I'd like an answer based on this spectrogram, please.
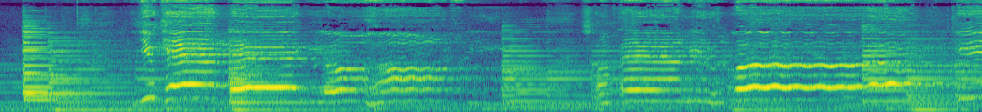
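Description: A woman's lead vocal, held notes with vibrato, over slow keyboard chords and low bass notes: a live soul ballad.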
